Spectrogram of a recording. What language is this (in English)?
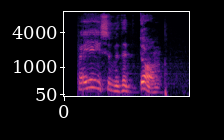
Kabyle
